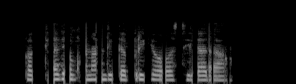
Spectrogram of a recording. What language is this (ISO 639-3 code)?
pus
